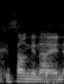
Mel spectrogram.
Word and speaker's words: Kasanganay: I think you did a good job with that pronunciation. Yeah, it's Kasanganay.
